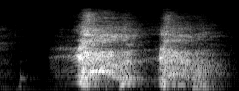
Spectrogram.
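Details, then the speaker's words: Adult man coughing after two weeks of a sore throat and a voice that is barely there: two harsh, throaty coughs in quick succession in a quiet room. "just trying to battle back sorry for all the coughing"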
